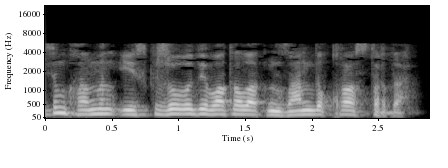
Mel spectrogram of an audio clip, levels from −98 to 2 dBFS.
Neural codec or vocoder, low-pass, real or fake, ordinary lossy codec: codec, 16 kHz, 2 kbps, FreqCodec, larger model; 5.4 kHz; fake; MP3, 32 kbps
